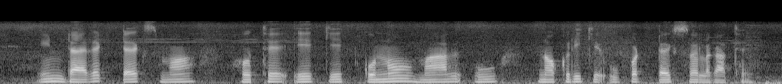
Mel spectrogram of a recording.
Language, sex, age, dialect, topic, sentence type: Chhattisgarhi, male, 25-30, Central, banking, statement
